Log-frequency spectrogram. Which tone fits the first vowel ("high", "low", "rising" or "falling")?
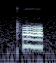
low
